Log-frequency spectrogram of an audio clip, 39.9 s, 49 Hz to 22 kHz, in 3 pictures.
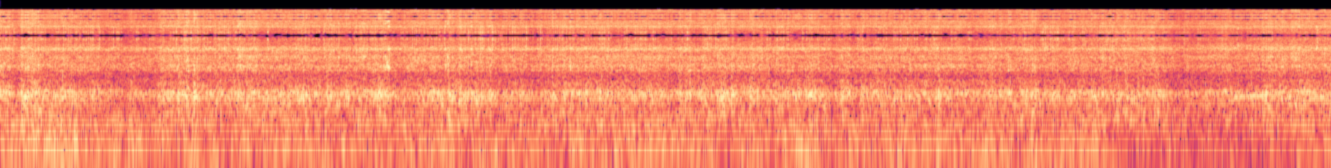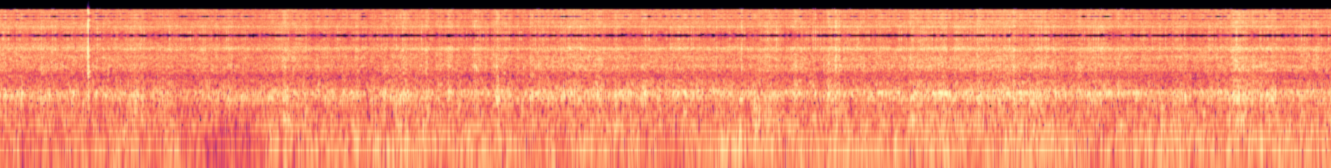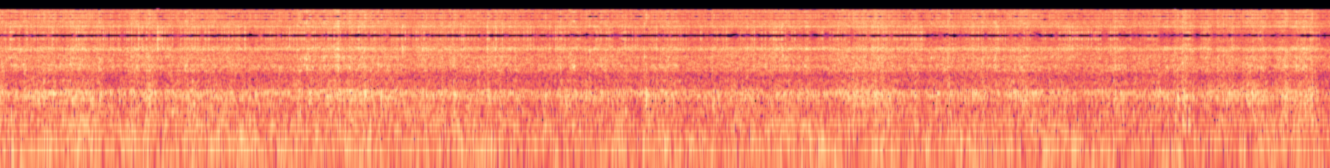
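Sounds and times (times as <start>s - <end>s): sled sliding over snow: 0.0s - 39.9s.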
